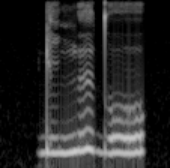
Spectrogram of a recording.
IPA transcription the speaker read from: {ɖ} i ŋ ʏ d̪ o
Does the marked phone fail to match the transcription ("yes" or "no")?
no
